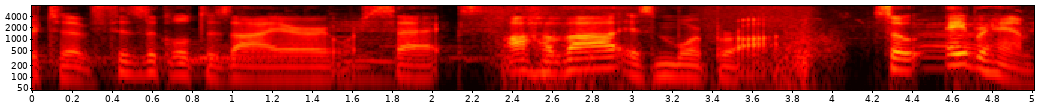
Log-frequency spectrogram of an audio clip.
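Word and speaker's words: אַהֲבָה: languages as it is in ancient Hebrew it's pronounced Ahava it both basically refers to the kind of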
